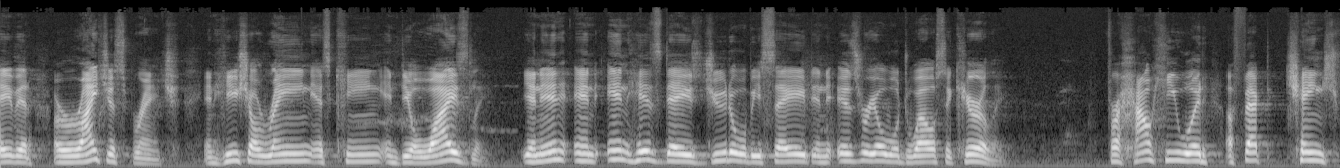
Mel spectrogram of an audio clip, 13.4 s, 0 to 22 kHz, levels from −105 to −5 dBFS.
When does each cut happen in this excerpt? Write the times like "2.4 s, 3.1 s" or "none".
5.2 s, 10.9 s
